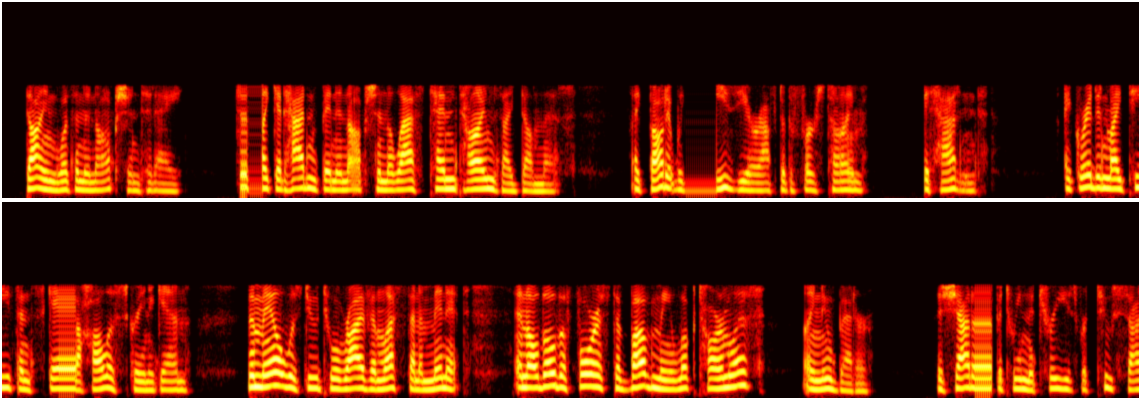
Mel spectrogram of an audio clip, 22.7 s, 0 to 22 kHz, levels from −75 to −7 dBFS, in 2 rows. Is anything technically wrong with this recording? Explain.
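Yes, there is packet loss with the last packet repeated, at 2.36 to 2.6 s after "wasn't an option today", at 6.84 to 7.14 s after "this I thought it", at 11.94 to 12.1 s before "the holoscreen again", and at 21.1 to 21.26 s. Lost audio was filled by replaying the previous packet. The repeats buzz at about 50 Hz, which fits 20 ms packets, giving a brief robotic stutter.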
